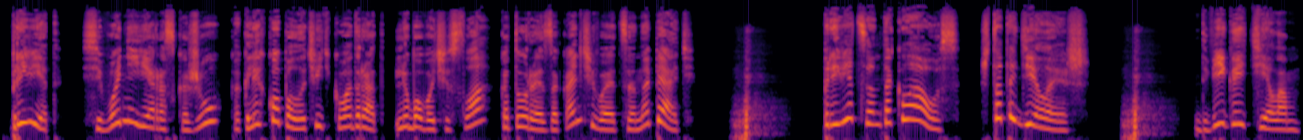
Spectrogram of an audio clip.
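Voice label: child female russian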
